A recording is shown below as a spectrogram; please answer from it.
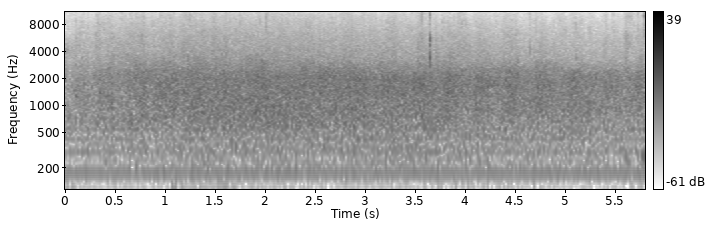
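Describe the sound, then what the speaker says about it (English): An audience at an engineering event gives its panelists a steady round of applause, continuous clapping heard at a moderate distance throughout. "please give our panelists a round of applause"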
